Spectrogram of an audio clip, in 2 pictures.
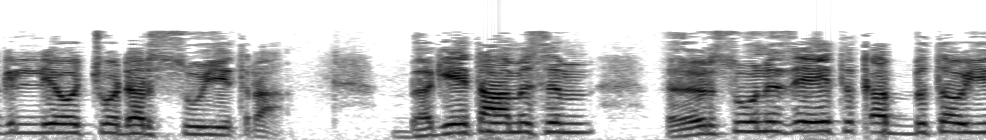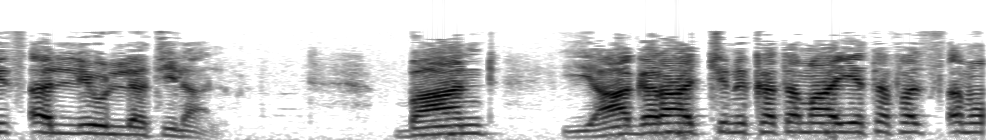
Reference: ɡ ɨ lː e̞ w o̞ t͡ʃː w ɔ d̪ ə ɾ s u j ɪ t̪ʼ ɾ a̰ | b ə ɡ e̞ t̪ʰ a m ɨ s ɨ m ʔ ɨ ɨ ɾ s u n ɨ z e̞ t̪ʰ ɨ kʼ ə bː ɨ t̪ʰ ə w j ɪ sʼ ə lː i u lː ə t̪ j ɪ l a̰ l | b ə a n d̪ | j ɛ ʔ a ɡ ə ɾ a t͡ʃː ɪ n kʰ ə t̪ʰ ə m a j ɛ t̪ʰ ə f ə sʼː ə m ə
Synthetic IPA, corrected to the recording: ɡ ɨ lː e̞ w o̞ t͡ʃː w ɔ d̪ ə ɾ s u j ɪ t̪ʼ ɾ a̰ | b ə ɡ e̞ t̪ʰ a m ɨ s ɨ m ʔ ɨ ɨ ɾ s u n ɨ z e̞ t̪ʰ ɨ kʼ ə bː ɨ t̪ʰ ə w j ɪ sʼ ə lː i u lː ə t̪ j ɪ l a̰ l | b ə a n d̪ | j ɛ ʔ a ɡ ə ɾ a t͡ʃː ɪ n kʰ ə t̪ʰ ə m a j ɛ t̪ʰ ə f ə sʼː ə m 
